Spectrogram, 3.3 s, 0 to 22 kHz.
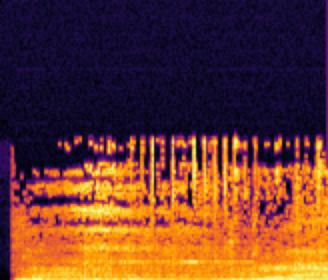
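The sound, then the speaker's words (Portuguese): A Porsche sports car engine revs up loudly, its deep growl climbing steadily in pitch with a smooth whirring whine, heard alone without any voices. “Compre seu carro com quem é referência em Porsche há 25 anos.”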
